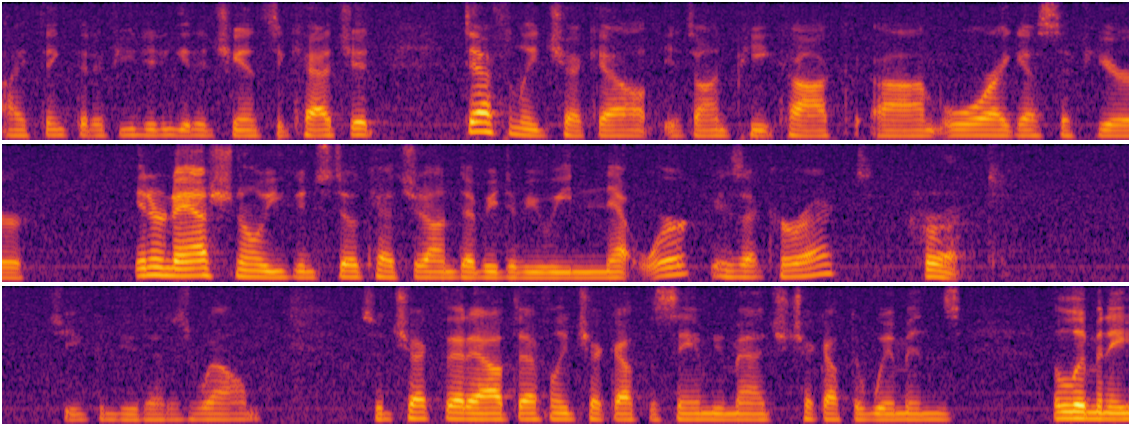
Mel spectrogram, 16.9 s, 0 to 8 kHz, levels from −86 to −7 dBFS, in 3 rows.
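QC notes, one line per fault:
No faults found; the speech is band-limited at 8 kHz, which fits a G.722 call path, and the room noise sits about 28 dB below it.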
